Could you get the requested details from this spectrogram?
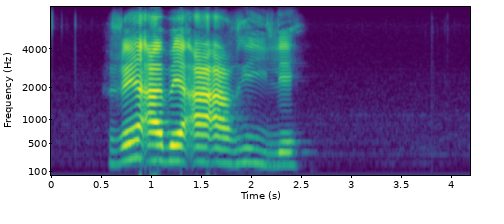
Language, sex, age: Northern Sotho, female, 22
